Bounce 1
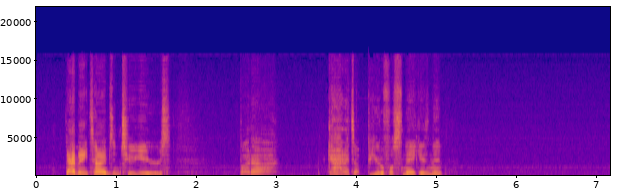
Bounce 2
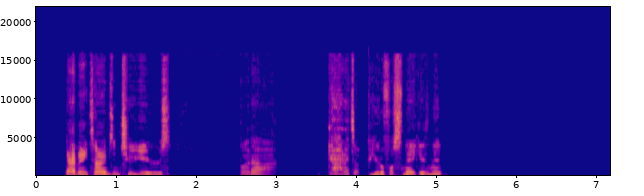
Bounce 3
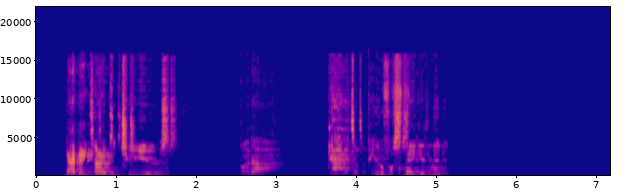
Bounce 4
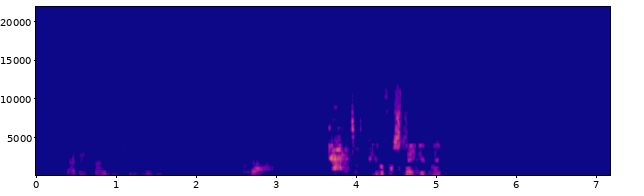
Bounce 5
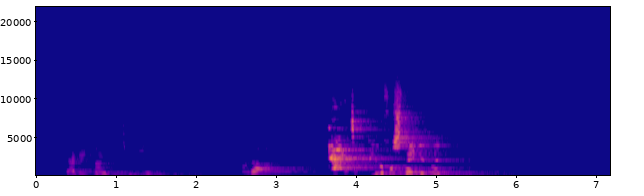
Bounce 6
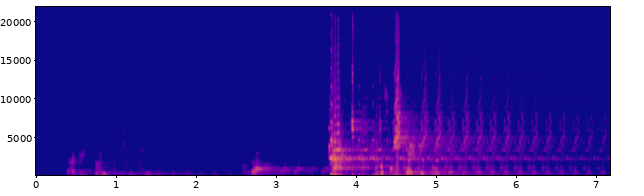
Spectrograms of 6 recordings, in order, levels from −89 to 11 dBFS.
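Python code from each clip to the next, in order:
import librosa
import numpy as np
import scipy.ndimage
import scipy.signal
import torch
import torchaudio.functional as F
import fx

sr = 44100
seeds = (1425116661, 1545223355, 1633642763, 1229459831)

y1 = fx.bin_expand(x, sr, power=2.0)
y1 = fx.high_shelf(y1, sr, hz=5300.0, db=9.5)
y1 = F.gain(torch.from_numpy(y1), -5.0).numpy()
y2 = fx.octave_divider(y1, sr, octaves=2, level_db=0.0)
y2 = scipy.signal.sosfilt(scipy.signal.butter(2, 1400.0, 'highpass', fs=sr, output='sos'), y2)
y2 = y2 + 10.0 ** (-15.0 / 20.0) * np.pad(y2, (int(99 * sr / 1000.0), 0))[:len(y2)]
y3 = fx.bin_expand(y2, sr, power=2.0)
y3 = scipy.signal.sosfilt(scipy.signal.butter(4, 9000.0, 'lowpass', fs=sr, output='sos'), y3)
y3 = fx.filter_sweep_lowpass(y3, sr, from_hz=110.0, to_hz=2500.0, start_s=2.1, end_s=3.35, q=4.3)
y3 = F.gain(torch.from_numpy(y3), 3.5).numpy()
y4 = fx.room_shoebox(y3, sr, seeds[0], volume_m3=1200.0, walls='mixed', distance_m=0.33)
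y4 = F.gain(torch.from_numpy(y4), 8.5).numpy()
y5 = fx.diode_clip(y4, sr, knee_db=-27.5)
y5 = fx.low_shelf(y5, sr, hz=88.0, db=11.5)
y5 = fx.echo_heads(y5, sr, ms=173, heads='second and third', feedback_pct=63, wet_db=-22)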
